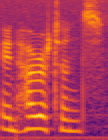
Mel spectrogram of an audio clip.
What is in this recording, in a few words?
"inheritance", English; Dacco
